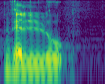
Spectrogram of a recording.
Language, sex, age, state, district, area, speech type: Telugu, male, 18-30, Telangana, Vikarabad, urban, read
